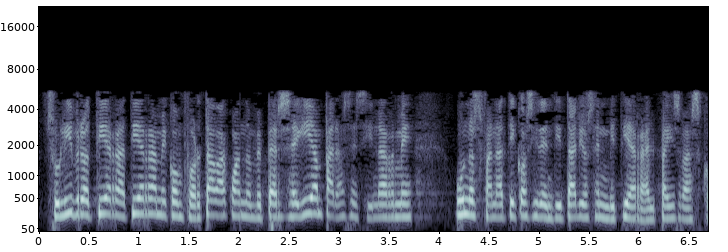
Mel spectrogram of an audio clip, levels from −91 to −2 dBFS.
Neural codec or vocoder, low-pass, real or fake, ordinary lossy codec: none; 5.4 kHz; real; none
